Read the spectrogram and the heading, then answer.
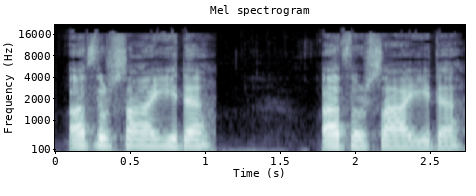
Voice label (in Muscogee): "vrosayetv", muscogee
